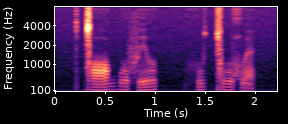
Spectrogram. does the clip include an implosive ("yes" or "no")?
yes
